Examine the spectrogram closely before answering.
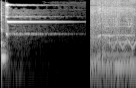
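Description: A chime rings out and fades.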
